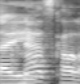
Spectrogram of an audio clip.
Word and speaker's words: Nazca: But the new band is Nazca Lines. Is that how you say it? NASCAR Lines. – So NASCAR Lines.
